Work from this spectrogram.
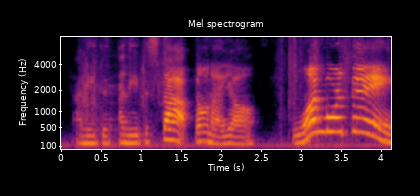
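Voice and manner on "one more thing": very high, raised voice with punched-up emphasis. Saying a catchphrase as Bill would: Bill voice. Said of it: "as Bill would say in my Bill voice".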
